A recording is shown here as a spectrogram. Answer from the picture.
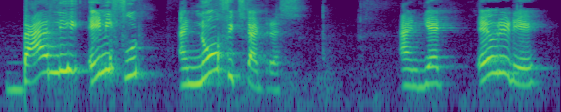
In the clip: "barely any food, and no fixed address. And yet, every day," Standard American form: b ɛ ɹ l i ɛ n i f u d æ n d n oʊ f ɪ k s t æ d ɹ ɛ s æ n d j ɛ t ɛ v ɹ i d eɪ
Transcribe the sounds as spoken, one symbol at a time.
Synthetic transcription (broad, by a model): b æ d l i ɛ n i f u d æ n d n oʊ f ɪ k s t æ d ɹ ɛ s æ n d j ɛ t ɛ v ɹ i d eɪ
